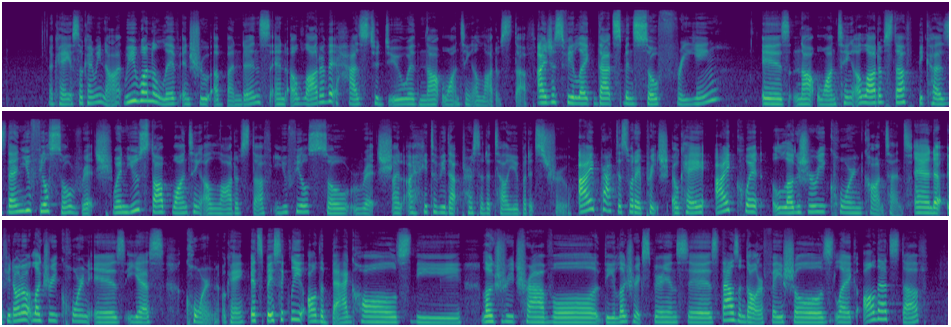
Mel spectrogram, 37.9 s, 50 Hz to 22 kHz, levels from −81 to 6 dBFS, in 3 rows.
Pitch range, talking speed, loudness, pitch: 180-225 Hz, 180 wpm, -25 LUFS, 195 Hz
